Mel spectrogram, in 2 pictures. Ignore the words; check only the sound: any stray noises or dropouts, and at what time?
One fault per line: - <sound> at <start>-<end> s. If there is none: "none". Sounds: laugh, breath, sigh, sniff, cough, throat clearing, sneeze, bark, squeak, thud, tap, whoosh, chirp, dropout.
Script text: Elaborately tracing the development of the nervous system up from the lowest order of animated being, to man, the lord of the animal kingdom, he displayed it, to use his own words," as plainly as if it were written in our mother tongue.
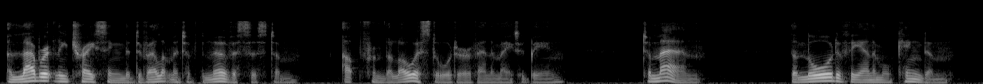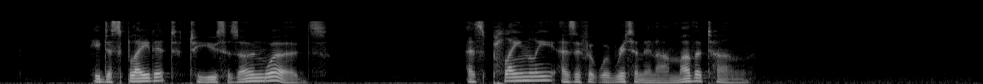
none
